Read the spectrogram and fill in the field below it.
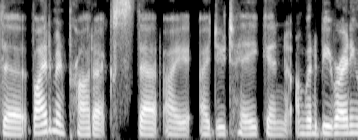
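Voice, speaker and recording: Dry and close with no echo, a woman's voice has a very deep, low pitch on a very clean recording with a silent background. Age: 60s. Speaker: video blogger. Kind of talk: casual talk to camera. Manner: halting, with many fillers.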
